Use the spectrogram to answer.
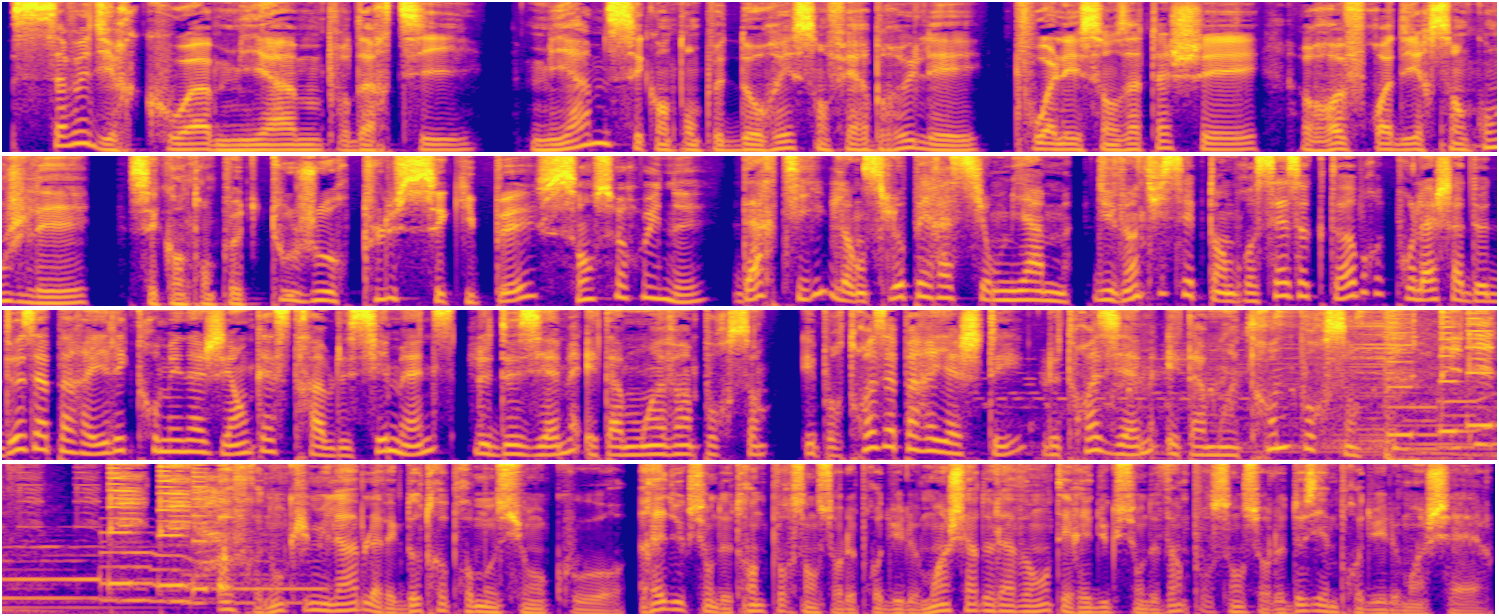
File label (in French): RADIO; DARTY; MIAM; Siemens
